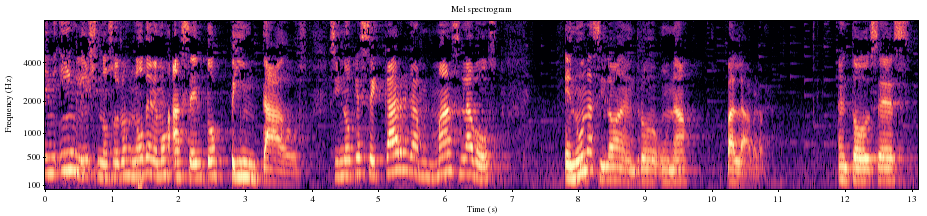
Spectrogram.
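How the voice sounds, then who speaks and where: A woman teaching English to Spanish speakers, explaining exercises and reading each word slowly twice. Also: mid-range voice, reverberant, in a large hall. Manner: switches between Spanish and English, reads words slowly twice. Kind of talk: recorded lesson explaining exercises.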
